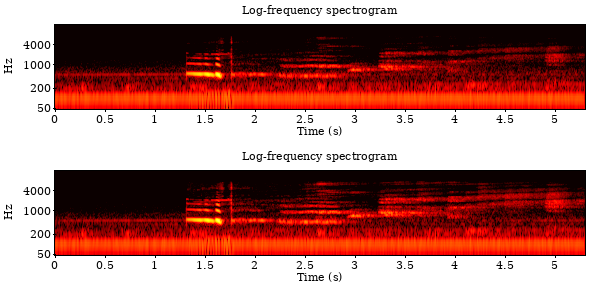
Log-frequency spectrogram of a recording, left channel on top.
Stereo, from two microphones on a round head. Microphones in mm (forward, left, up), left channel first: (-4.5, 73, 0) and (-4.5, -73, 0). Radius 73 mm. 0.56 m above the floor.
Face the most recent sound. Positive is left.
turn(degrees=-50)  # may be behind; listen again after turning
